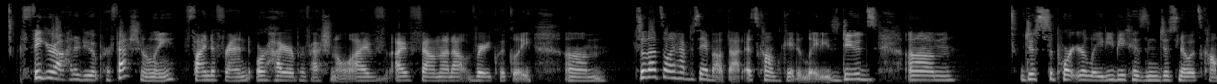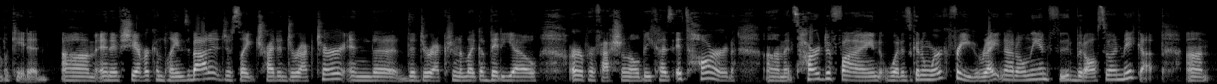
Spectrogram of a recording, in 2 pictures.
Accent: American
